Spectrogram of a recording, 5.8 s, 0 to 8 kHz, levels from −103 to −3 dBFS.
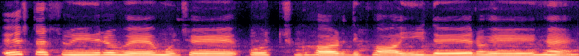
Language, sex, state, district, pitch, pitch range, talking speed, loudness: Hindi, female, Madhya Pradesh, Katni, 230 Hz, 220-250 Hz, 105 wpm, -15 LUFS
